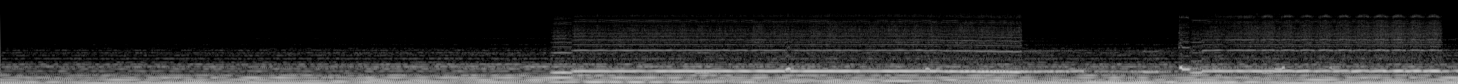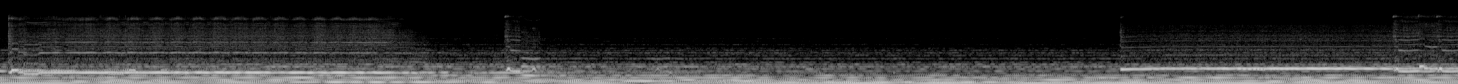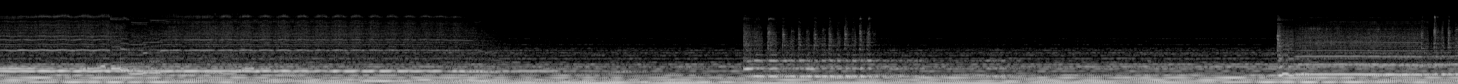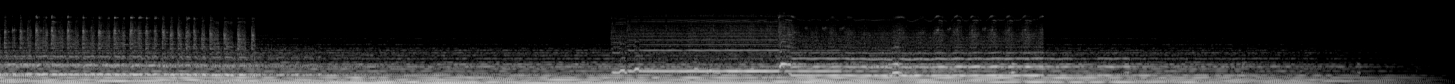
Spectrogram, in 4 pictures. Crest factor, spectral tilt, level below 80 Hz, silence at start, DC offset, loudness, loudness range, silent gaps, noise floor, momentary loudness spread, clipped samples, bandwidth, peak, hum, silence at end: 14 dB; -9 dB/octave; -26 dBFS; 0 s; under 0.1%; -20 LUFS; 5 LU; none; -56 dBFS; 7 LU; under 0.1%; 10.5 kHz; -6 dBFS; 50 Hz at -35 dBFS; 0.8 s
